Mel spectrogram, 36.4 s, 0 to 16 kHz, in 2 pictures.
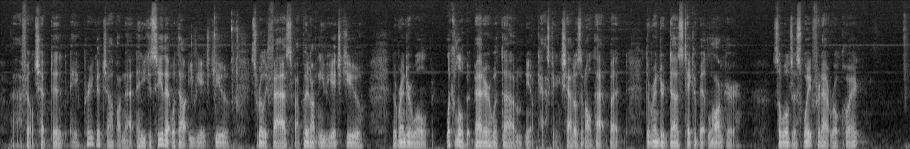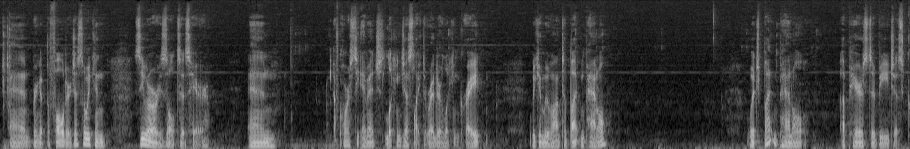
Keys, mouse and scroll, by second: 4.2 alt+click, 4.5 alt+v, 5.4 click, 24.1 click, 32.3 middle click, 32.6-32.9 scroll up 1, 32.9 click, 35.1 middle click.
